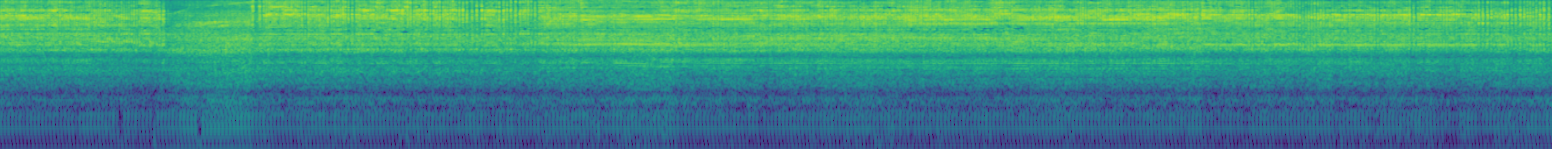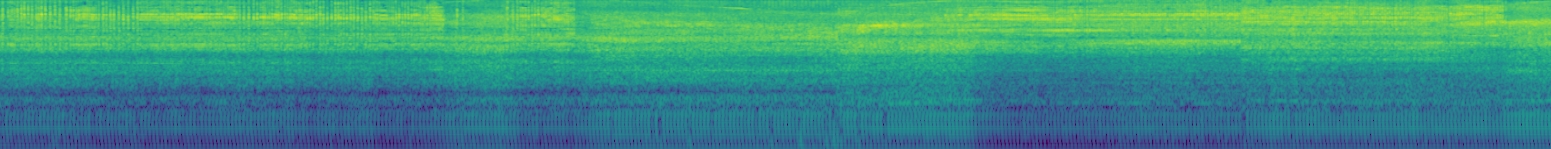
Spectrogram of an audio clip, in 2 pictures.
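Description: Handheld electric angle grinder with an abrasive disc grinding a steel rail, a loud steady whine over the grinding noise. The tone shifts a few times about two-thirds of the way in.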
